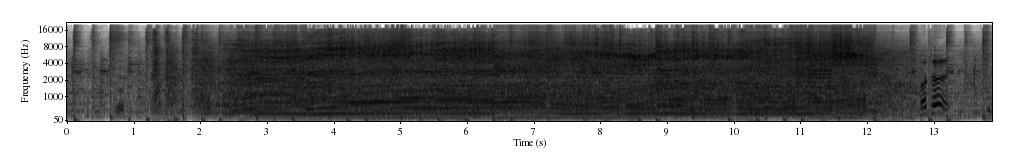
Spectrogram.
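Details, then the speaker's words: Stihl FS 91 two-stroke weed trimmer after an overdue tune-up with a new spark plug and the idle turned up. It holds a steady, even buzz at raised speed without surging or dropping out; no longer sounds like dying, running healthy. "It's working much better. It's healthier. It doesn't sound like it's going to die."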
